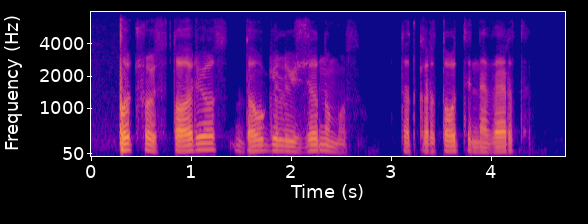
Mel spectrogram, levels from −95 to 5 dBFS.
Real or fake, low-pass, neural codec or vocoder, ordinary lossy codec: real; 7.2 kHz; none; Opus, 16 kbps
